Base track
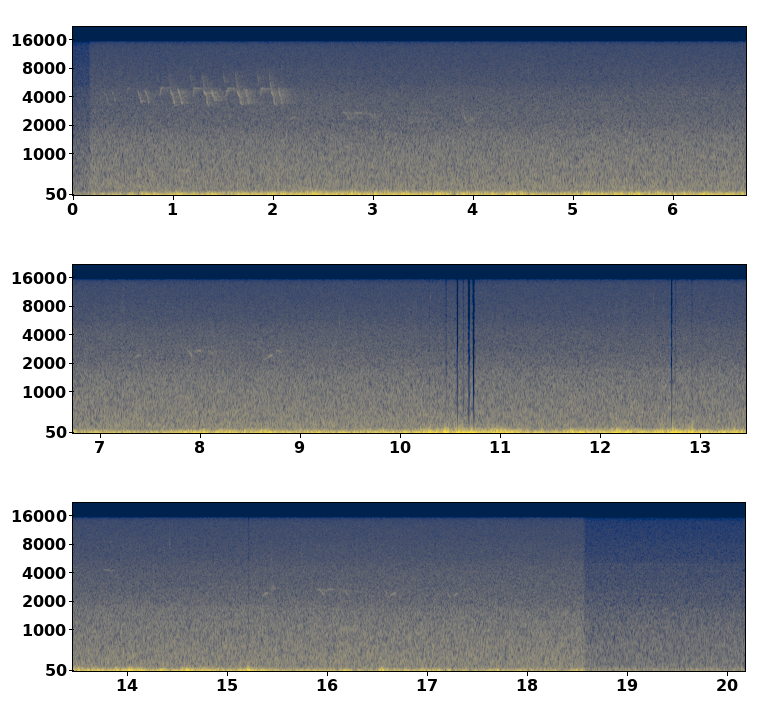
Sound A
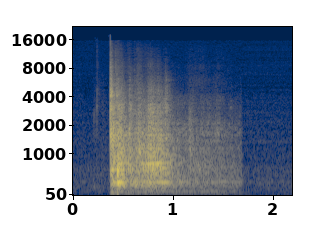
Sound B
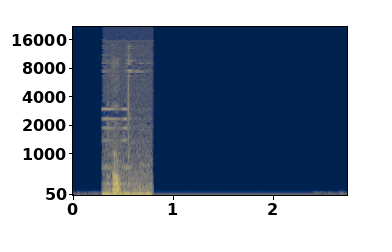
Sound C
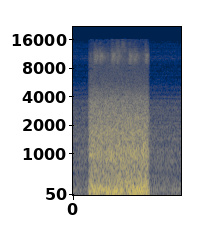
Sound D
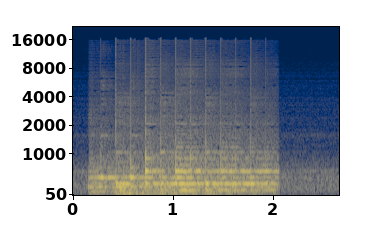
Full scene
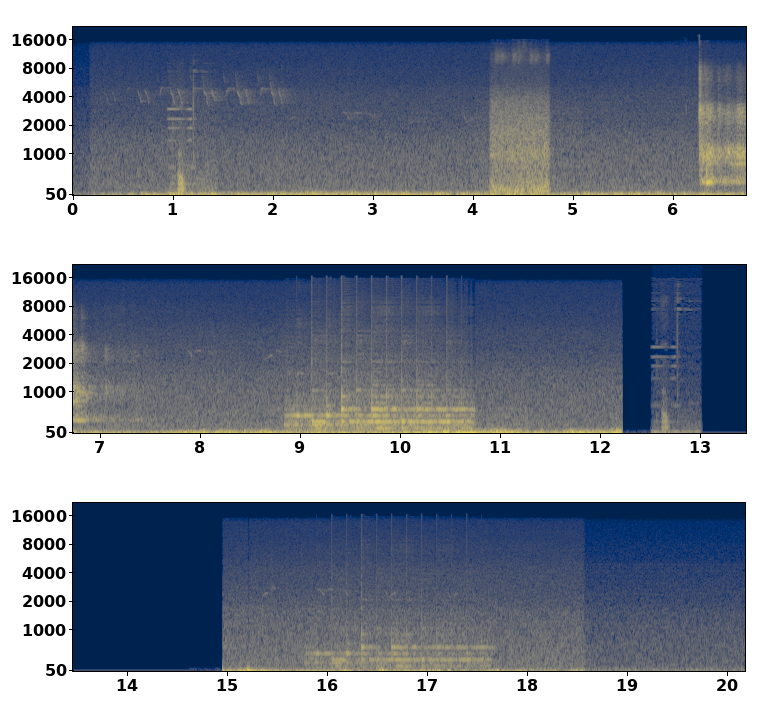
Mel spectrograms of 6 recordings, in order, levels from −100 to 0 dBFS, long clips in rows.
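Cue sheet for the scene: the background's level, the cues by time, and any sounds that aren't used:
base track -8 dB
0.65 add B -3.5 dB + LPF 3500 Hz
4.01 add C -3 dB
5.89 add A -4 dB + ripple EQ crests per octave 0.71, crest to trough 17 dB
8.69 add D -2.5 dB
12.22 replace with B -14 dB
15.62 add D -12 dB

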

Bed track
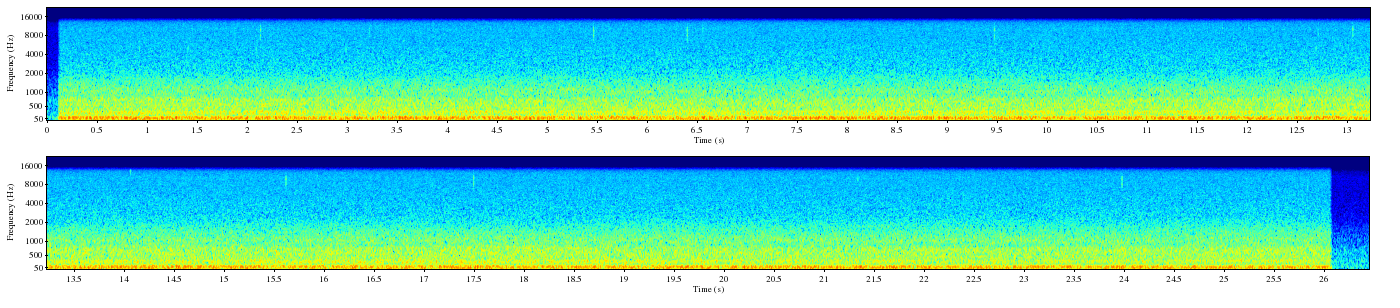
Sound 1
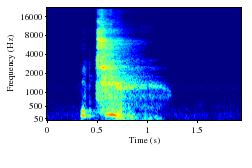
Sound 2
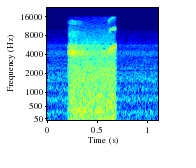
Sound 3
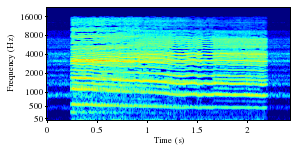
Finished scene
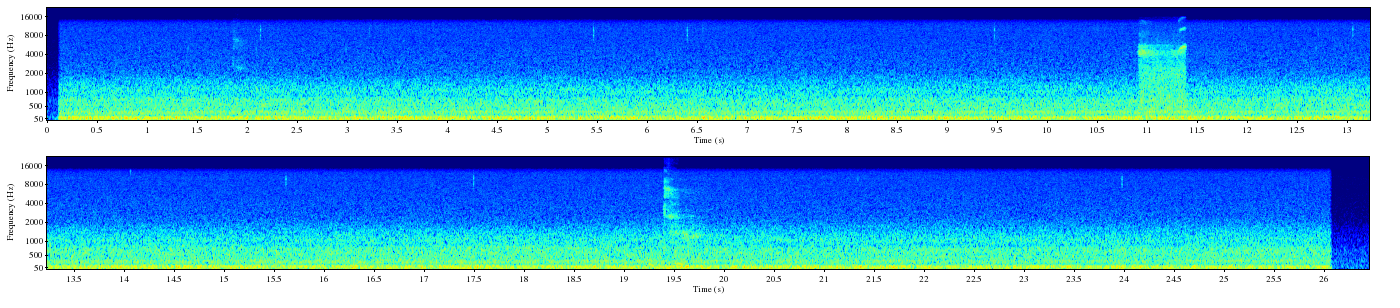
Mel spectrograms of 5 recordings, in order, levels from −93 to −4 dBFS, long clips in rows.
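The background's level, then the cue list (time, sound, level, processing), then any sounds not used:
bed track -10.5 dB
1.36 add 1 -17.5 dB + compressor, threshold -34 dBFS
10.7 add 2 -9.5 dB
18.9 add 1 -6.5 dB + compressor, threshold -31 dBFS
not used: 3

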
